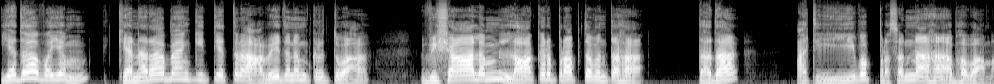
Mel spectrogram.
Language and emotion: Sanskrit, happy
